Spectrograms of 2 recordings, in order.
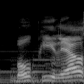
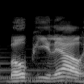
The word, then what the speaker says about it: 剝皮寮: North or to peel in Mandarin the word meaning to peel is pronounced bow and so over time Bo pilau Street became the common name in 2003 the city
